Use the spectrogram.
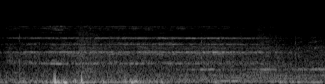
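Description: A tram rolls past close by on a public street, a steady rumble with drawn-out tonal wheel squeal or hum and a few thumps early on, moderately loud with no talking.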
